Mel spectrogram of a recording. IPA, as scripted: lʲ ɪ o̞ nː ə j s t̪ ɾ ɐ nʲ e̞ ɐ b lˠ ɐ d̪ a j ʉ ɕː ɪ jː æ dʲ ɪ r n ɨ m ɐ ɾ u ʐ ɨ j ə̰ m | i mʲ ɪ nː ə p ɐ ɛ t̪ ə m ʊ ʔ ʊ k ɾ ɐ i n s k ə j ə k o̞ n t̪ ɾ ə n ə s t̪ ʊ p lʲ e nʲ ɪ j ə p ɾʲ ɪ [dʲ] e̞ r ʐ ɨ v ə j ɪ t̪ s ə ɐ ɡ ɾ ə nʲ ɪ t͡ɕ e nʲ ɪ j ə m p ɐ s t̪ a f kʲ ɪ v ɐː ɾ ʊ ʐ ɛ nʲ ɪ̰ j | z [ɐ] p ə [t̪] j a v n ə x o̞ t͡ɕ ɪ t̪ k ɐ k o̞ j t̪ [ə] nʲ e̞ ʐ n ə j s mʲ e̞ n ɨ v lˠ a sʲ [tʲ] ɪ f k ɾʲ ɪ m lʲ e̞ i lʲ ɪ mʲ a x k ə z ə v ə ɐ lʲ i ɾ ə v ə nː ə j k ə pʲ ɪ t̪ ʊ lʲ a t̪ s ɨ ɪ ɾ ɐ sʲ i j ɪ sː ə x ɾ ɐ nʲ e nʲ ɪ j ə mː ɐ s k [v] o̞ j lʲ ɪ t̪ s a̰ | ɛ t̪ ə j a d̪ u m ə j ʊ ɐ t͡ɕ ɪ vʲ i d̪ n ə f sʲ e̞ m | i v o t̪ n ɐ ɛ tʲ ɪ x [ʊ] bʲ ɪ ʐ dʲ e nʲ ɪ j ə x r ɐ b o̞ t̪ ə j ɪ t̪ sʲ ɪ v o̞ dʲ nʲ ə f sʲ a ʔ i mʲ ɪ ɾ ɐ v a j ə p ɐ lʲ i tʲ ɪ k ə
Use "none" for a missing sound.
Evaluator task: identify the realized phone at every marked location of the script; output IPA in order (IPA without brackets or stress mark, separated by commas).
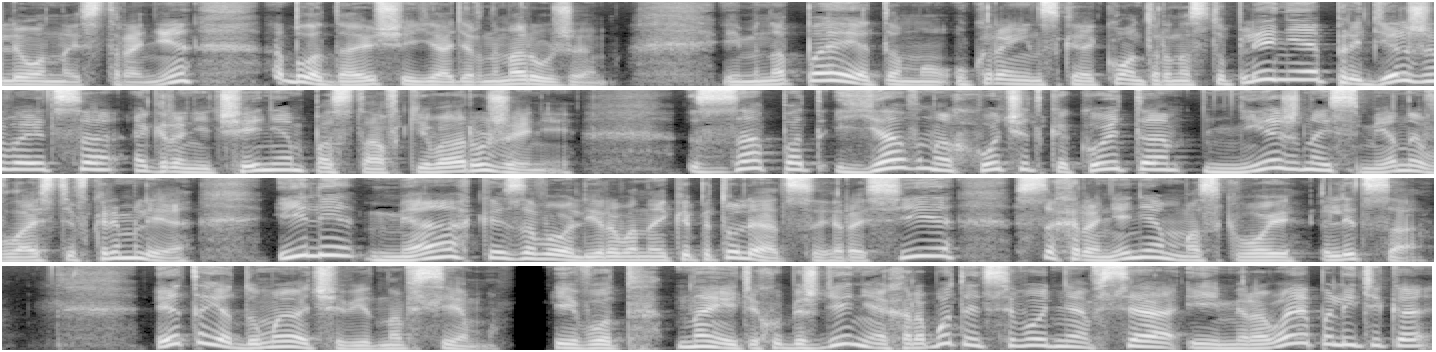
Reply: dʲ, a, t̪, ə, tʲ, v, ʊ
